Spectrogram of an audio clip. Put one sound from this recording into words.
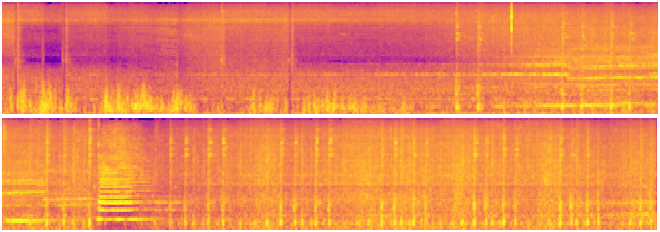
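A train rumbles closer along the tracks and passes close by.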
